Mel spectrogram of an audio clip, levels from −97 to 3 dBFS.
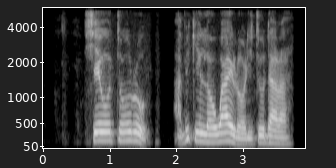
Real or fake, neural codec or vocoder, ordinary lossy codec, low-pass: real; none; none; 5.4 kHz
